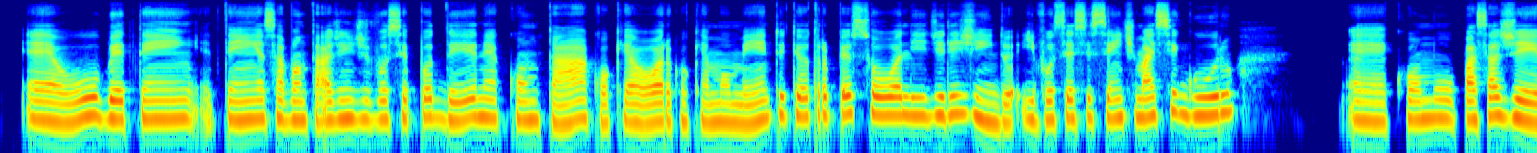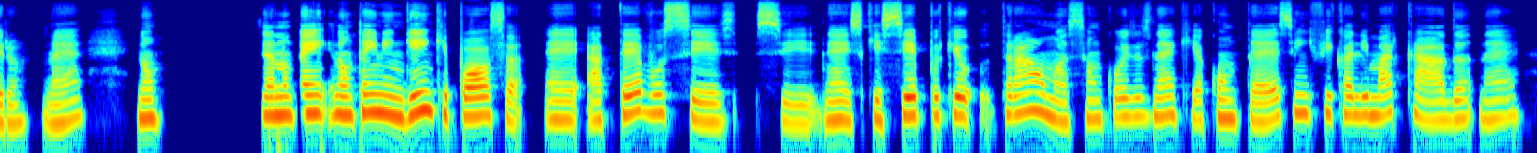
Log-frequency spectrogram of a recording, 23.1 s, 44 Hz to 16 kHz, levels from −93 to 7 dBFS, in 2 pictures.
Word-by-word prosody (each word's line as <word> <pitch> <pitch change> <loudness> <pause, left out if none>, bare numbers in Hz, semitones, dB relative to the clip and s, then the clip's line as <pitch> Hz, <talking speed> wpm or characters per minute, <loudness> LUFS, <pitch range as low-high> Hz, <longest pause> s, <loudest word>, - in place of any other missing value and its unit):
É, 165 -2 +1
o 155 +5 +2
Uber 170 -3 +3
tem 170 0 -3
tem 165 0 -1
essa 170 +1 -1
vantagem 165 +1 0
de 165 0 -4
você 165 +1 -3
poder, 170 0 -1
né, 175 -1 0
contar 160 -2 -1
a - - -2
qualquer 150 -1 -2
hora, 150 +2 +3
qualquer 150 0 -7
momento 150 +4 -2
e - - -2
ter 190 - 0
outra 195 +1 -1
pessoa 195 0 +2
ali 190 -1 0
dirigindo, 190 -6 0
e 165 - -3
você 165 +2 -2
se 170 +2 -4
sente 180 +1 -3
mais 180 +2 +2
seguro, 195 +1 +2 0.8
eh, 155 -2 -2
como 170 +1 -2
passageiro, 165 -4 +2
né. 155 +6 -4 0.4
Não 175 -2 +1 0.7
você 190 -1 +3
não 195 0 +5
tem 205 +1 +4
não 195 -1 +4
tem 215 +3 +4
ninguém 205 +3 +6
que 220 -3 -1
possa 185 -4 +4 0.2
eh, 165 0 -2
até 160 +7 +2
você 200 -8 -2 0.3
se 140 -3 -6
né, 160 0 0
esquecer, 170 +5 +3
porque 190 +1 +1
o - - 0
o - - -14
trauma 205 -4 +1
são 170 +3 -6
coisas, 180 +1 -4
né, 190 +1 -1
que 195 -2 -15
acontecem 170 +3 -2
e 205 - -7
fica 205 0 -3
ali 195 0 +1
marcada, 170 -4 -2
né, 170 +3 -7
170 Hz, 160 wpm, -21 LUFS, 160-190 Hz, 0.8 s, ninguém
